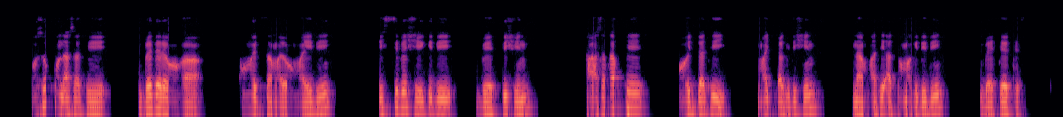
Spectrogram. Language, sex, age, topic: Gamo, male, 25-35, government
